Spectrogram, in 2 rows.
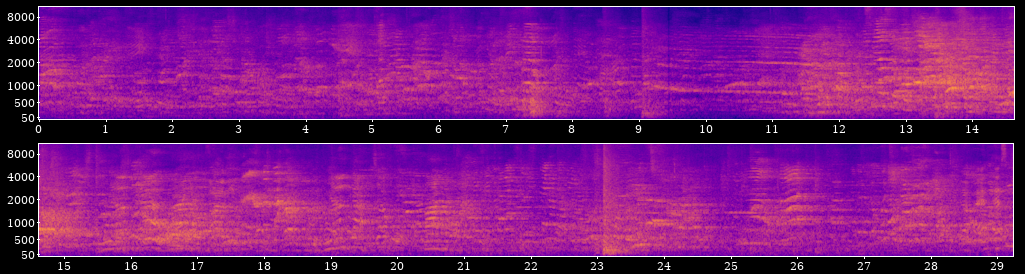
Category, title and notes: Soundscapes > Indoors
4- Crianças brincando na escola - Kids playing on school (brazilian portuguese)
Áudio gravado no Colégio Objetivo de Botafogo, na cidade do Rio de Janeiro (Rua Álvaro Ramos, n° 441) no dia 6 de outubro de 2022. Gravação originalmente feita para o documentário "Amaro: O Colégio da Memória", sobre o vizinho Colégio Santo Amaro, que fechou durante a pandemia. Áudio curto, testando volume de captação, de crianças brincando e conversando, relativamente perto do microfone. Vozes de adultos (inspetores) aparecem ocasionalmente. Foi utilizado o gravador Zoom H1N. // Audio recorded at the Objetivo School in the Botafogo neighborhood, in Rio de Janeiro, on the october 6th, 2022. Recording originally made for the brazilian documentary feature film "Amaro: The School in Our Memory", which tells the story of the Santo Amaro School, also located in Botafogo, but closed during the pandemic. Short audio, testing the recording volume. Children talking and playing on school yard, relatively close to the microphone. Made with Zoom H1N's internal mics.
